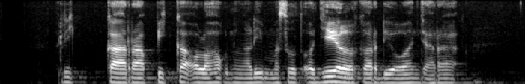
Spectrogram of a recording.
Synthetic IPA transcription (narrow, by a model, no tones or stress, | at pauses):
rikaɾapikaɔlɔɦɔk̚niŋaliməsut̪ɔd͡ʒilkərdiwawaɲt͡ʃaɾa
